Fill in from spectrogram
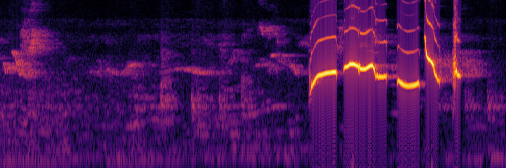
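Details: Oriental magpie-robin lure song for making reluctant magpie-robins sing: a soft faint twitter, near quiet, then a loud pure whistled phrase sliding up and down and ending in a sharp rising sweep.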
